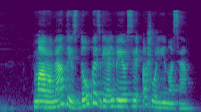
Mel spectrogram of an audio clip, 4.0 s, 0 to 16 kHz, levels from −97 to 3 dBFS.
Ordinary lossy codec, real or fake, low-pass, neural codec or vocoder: AAC, 64 kbps; real; 10.8 kHz; none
